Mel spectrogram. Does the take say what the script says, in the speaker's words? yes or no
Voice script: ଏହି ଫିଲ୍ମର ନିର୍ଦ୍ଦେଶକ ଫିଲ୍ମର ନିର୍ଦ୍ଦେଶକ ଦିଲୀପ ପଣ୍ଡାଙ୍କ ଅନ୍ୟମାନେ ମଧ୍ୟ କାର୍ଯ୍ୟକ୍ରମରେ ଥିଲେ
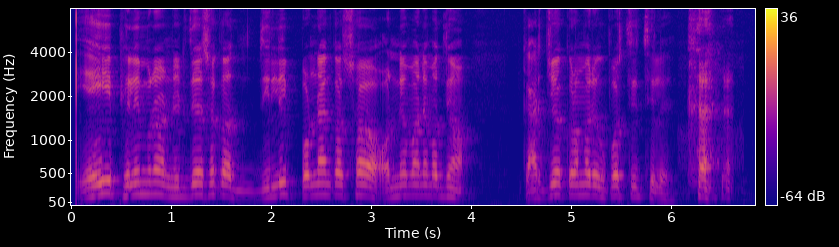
no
